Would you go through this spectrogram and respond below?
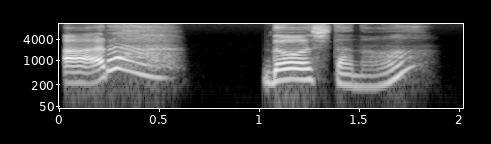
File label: DIALOGUE JP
